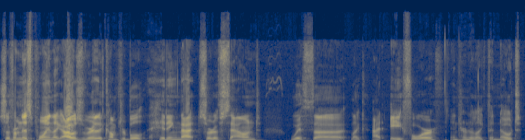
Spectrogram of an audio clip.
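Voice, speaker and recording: On his casual livestream, a young male singer and channel host with a Canadian English accent rambles about how his voice has been progressing, heavy on fillers like "like" and "um." His voice sits on the low side at normal speed, with soft background music.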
